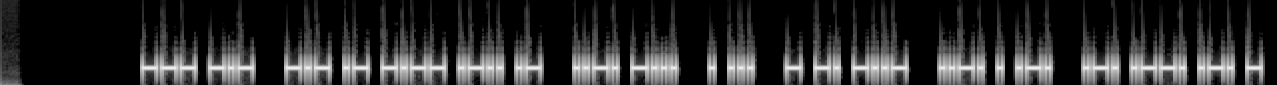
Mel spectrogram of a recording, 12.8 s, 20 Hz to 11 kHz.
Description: Morse code, heard as a keyed tone, about 25 wpm, 700 Hz. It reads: OK KAYLA FB ES TNX FER RPRT
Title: K1USN SST QSO Practice 25wpm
